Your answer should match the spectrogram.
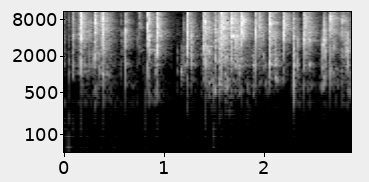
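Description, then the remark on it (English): Loud crinkling of a plastic food package wrapper, with rapid irregular crackles and crunches running continuously for a few seconds, no voices present. “The whole time he's just sitting up here, he found the loudest package of food and just”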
